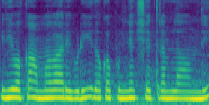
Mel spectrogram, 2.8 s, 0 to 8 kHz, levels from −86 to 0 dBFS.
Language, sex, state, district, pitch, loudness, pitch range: Telugu, female, Telangana, Nalgonda, 220 Hz, -11 LUFS, 210-225 Hz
